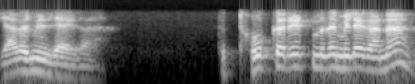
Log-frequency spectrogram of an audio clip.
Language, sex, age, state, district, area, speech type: Hindi, male, 60+, Uttar Pradesh, Ghazipur, rural, conversation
